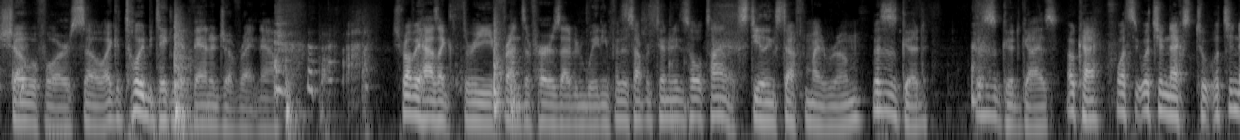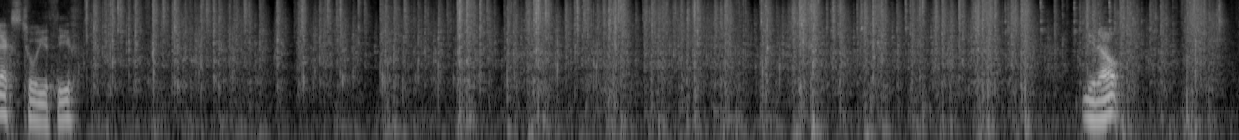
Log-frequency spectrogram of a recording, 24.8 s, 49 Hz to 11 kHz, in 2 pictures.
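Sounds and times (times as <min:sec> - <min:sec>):
speech: 0:00.0 - 0:13.5, 0:23.3 - 0:23.8
tinfoil being crinkled: 0:13.0 - 0:24.7.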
